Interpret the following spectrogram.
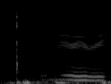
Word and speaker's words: Emeriri: The name is Emeriri, so it's R-I-R-I. Emeriri, thank you.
